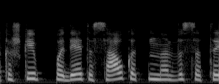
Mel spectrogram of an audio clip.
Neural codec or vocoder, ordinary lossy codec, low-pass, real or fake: none; MP3, 48 kbps; 7.2 kHz; real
